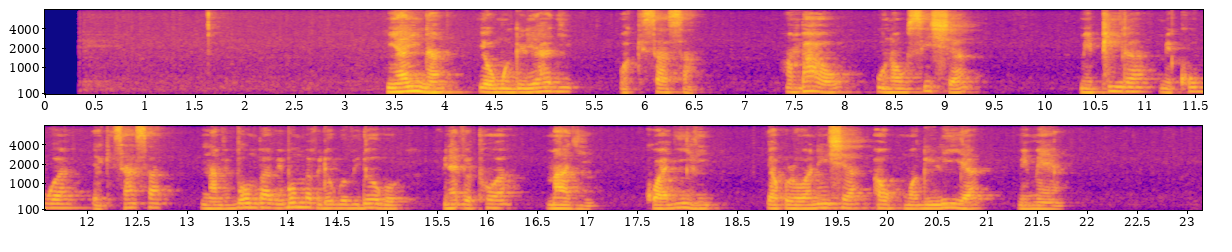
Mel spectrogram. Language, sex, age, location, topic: Swahili, male, 18-24, Dar es Salaam, agriculture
